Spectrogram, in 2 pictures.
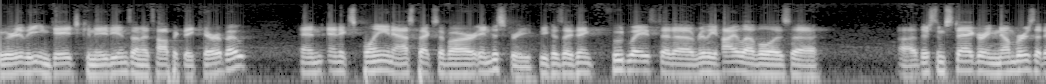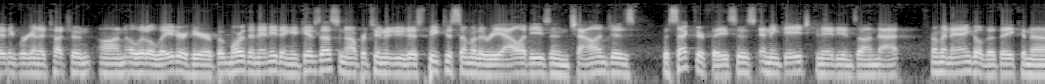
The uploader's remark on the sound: LIVE from the CPMA Trade Show Floor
